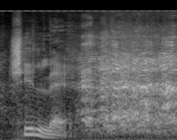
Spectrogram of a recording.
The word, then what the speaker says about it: Chile: my wife and I went to Chile which I Now Pronounce Chile that's how they say it but I was telling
